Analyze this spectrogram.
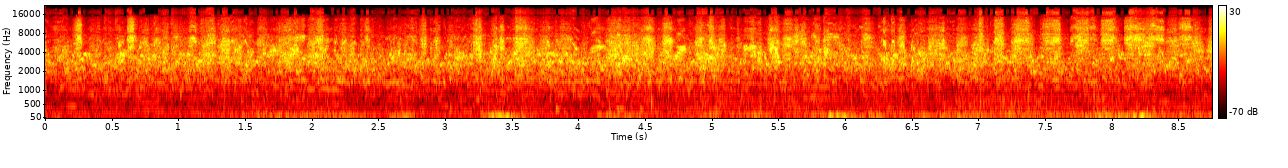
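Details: Budgerigars chattering in an aviary colony, many birds warbling at once with quick repeated tweets and scratchy trills, forming a lively, continuous high chorus.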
